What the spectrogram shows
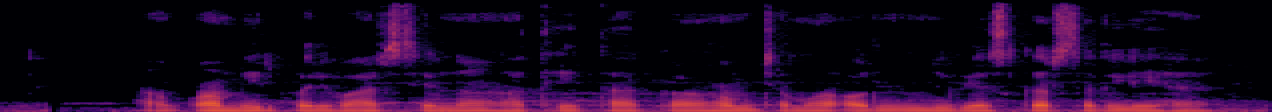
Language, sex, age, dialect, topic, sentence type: Magahi, male, 18-24, Western, banking, question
